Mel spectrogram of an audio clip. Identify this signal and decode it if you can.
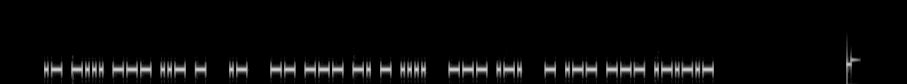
Morse code, heard as a keyed tone, about 34 wpm, 700 Hz. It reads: ABOUT A MONTH OR TWO.
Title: Sentences from Top 1000 Words - Review Part 5 - 35wpm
